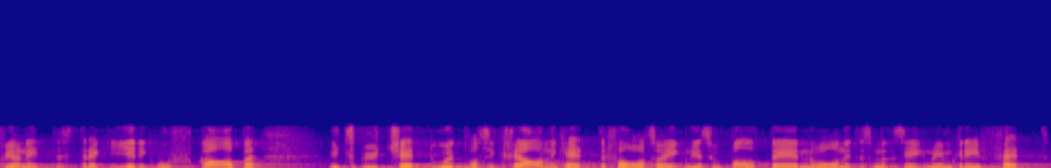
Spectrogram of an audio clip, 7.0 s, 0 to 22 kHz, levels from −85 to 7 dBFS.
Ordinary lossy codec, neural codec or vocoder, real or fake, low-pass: none; none; real; 5.4 kHz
